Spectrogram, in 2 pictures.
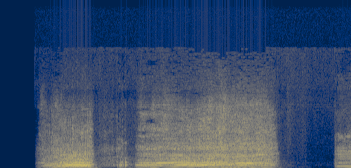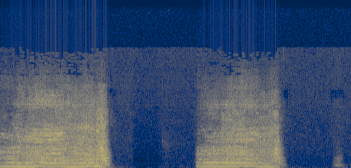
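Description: An animal giving four separate, drawn-out, pitched calls, each lasting about half a second to a second and a half, with short silences between them.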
